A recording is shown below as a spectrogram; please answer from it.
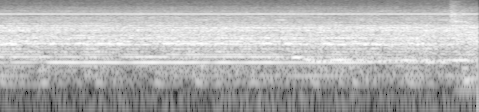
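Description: Background music playing in the room, with a long held note.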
